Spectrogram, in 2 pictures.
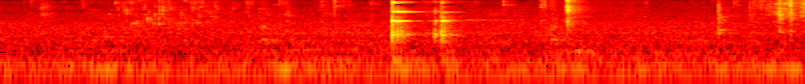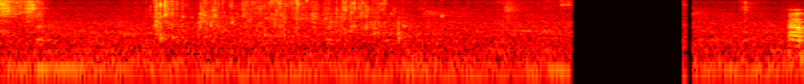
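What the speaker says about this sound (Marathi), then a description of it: "हे भांडं पण आपल्याला धुवून घ्यायचं आहे।" A vessel being washed while making pani puri, with faint splashes and drips of water and light clinks of the pot, quiet and intermittent, broken by a brief silence.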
